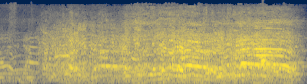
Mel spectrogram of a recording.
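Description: A crowd of many people talking and shouting at once, with no single voice standing out. It swells about a second in and cuts off abruptly at the end.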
